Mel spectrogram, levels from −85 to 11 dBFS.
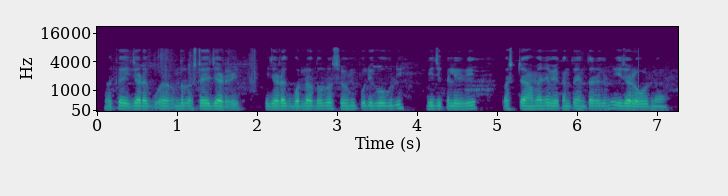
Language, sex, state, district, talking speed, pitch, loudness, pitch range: Kannada, male, Karnataka, Dharwad, 150 wpm, 130 Hz, -30 LUFS, 125-135 Hz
